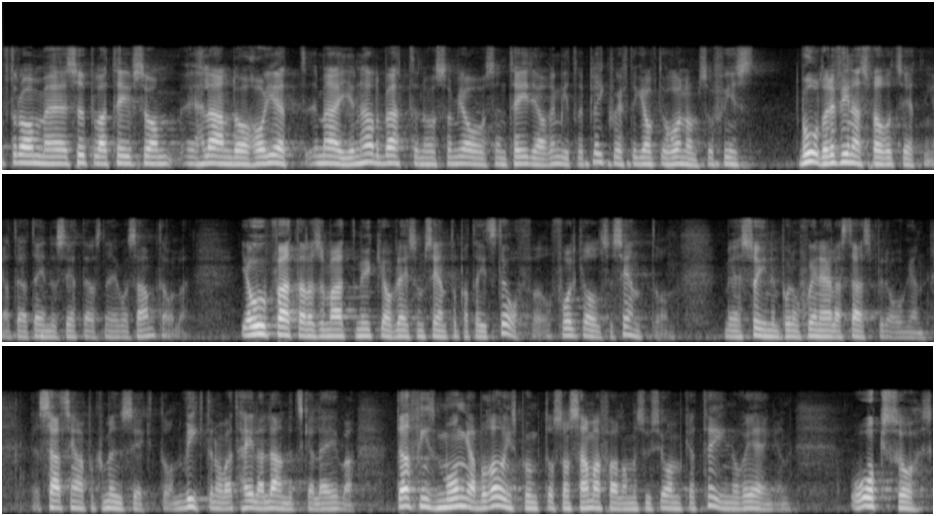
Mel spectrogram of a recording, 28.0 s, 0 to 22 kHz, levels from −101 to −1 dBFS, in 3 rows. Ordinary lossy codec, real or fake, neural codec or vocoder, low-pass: none; real; none; 7.2 kHz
